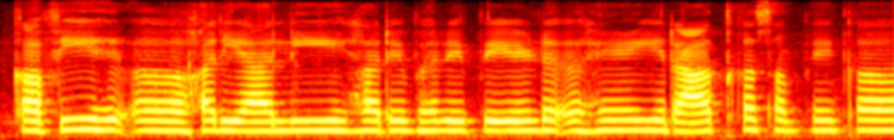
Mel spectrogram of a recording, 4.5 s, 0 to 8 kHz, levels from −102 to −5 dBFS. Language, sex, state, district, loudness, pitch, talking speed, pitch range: Hindi, female, Bihar, Katihar, -17 LUFS, 210 Hz, 145 wpm, 210-215 Hz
